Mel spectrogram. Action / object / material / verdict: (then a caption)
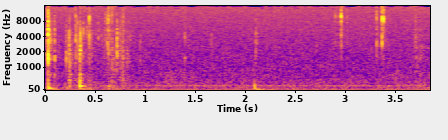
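scrape / bar of soap cut with a blade / soap / none. A yellow utility knife slices the top layer off a solid oval purple glitter DURU bar soap with a pink core, with scraping and cutting. A quick cluster of short, crisp scrapes and clicks comes first, followed by a few isolated bright ticks over a quiet, faint low hum.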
